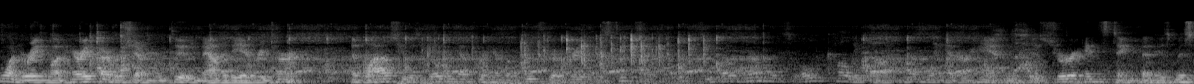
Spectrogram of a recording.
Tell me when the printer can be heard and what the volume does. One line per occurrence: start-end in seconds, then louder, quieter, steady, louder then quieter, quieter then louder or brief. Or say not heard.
0.0-11.9 steady.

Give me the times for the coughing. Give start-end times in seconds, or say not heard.
not heard.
